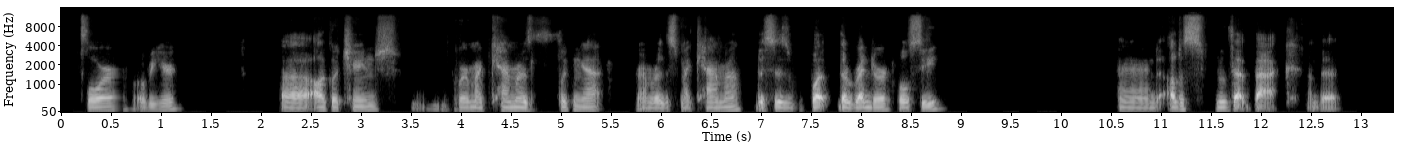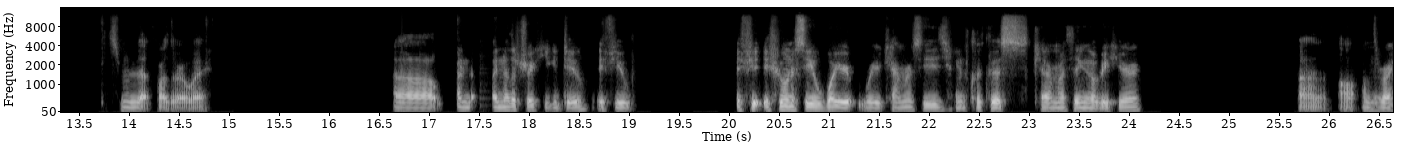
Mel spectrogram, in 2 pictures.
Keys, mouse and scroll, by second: 4.6 click, 12.2 g, 13.8 g.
